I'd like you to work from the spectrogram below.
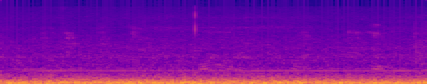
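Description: Jet airliner engines spooling to takeoff thrust on a cargo flight departure, a loud, steady low roar with a faint whine filling the whole stretch, heard from inside the aircraft.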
